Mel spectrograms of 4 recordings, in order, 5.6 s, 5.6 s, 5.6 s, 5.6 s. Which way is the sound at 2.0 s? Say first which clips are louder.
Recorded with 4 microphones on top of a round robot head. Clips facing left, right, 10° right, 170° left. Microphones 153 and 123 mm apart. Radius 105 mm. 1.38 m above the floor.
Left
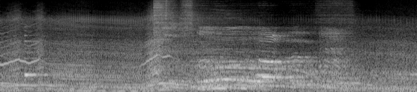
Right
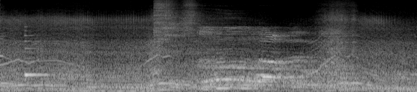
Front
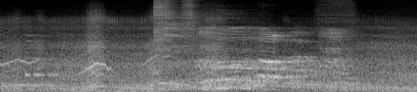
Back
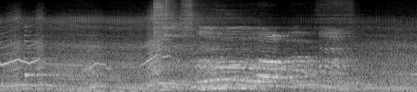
Left 5 dB, back 2 dB; 115° left.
